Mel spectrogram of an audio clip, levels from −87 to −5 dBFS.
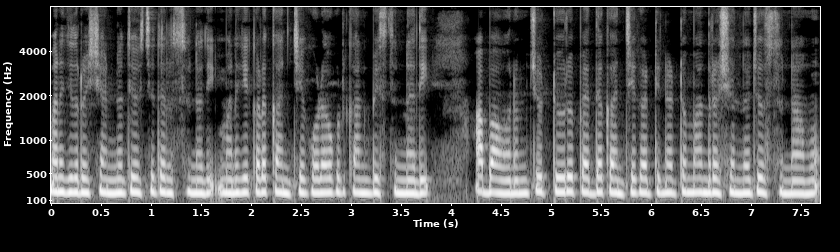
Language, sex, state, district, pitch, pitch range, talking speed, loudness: Telugu, female, Andhra Pradesh, Chittoor, 210 Hz, 205-220 Hz, 165 wpm, -13 LUFS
